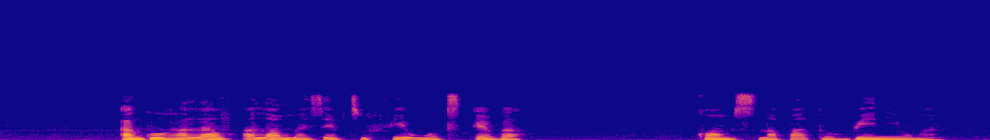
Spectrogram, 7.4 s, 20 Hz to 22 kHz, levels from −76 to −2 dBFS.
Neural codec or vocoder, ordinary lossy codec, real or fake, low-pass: none; none; real; 7.2 kHz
